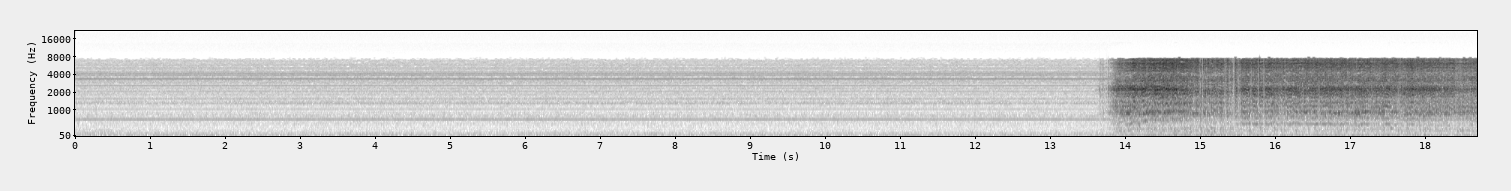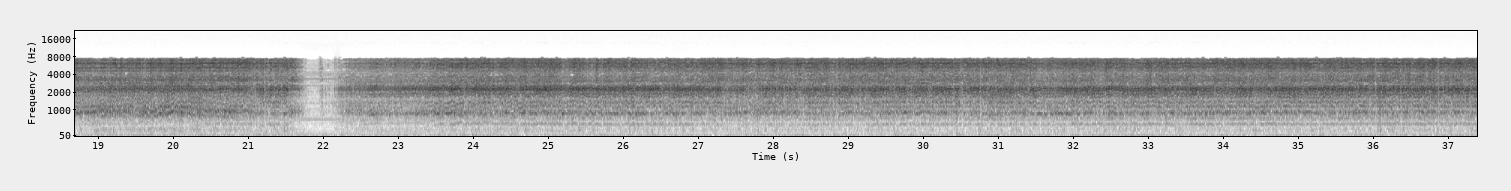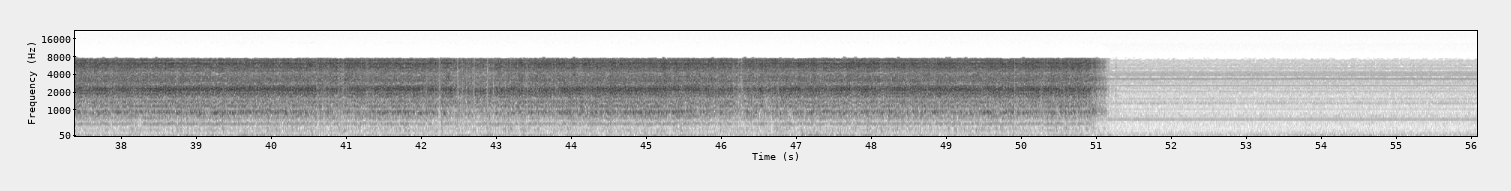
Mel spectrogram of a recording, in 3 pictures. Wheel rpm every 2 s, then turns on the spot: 0, 0, 0, 0, 0, 0, 10, 70, 60, 60, 50, 40, 60, 60, 60, 60, 60, 60, 60, 60, 60, 60, 60, 60, 60, 30, 0, 0.
none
